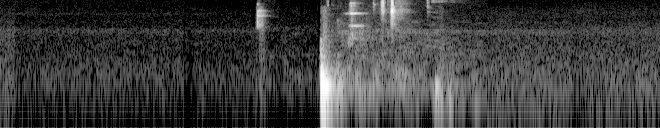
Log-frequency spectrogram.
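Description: A young man sips a drink from a glass.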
